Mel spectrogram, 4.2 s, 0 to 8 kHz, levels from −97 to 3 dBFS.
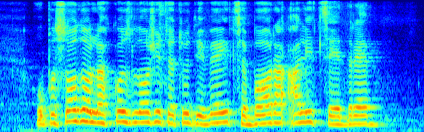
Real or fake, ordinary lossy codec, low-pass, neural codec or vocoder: real; none; none; none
